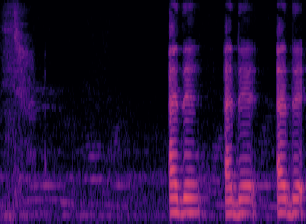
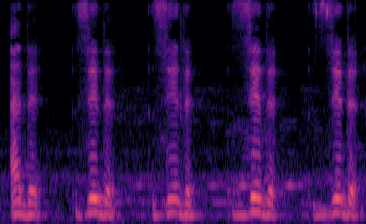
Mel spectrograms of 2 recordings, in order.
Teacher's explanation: दाल के मखरज पे जाएंगे, जैसे हम कहते हैं ना अद अद अद, ऐसे टच करके फ़ौरन हटा देना है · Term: कलकला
